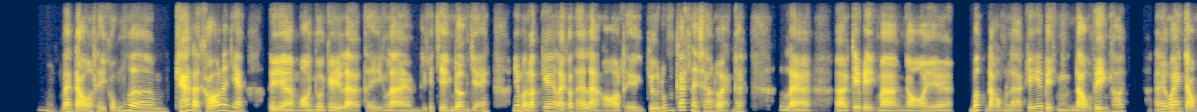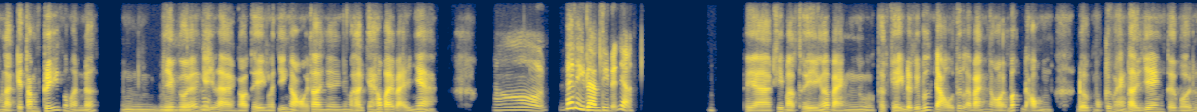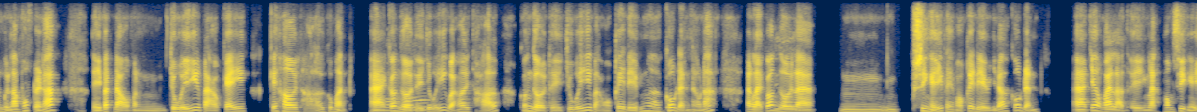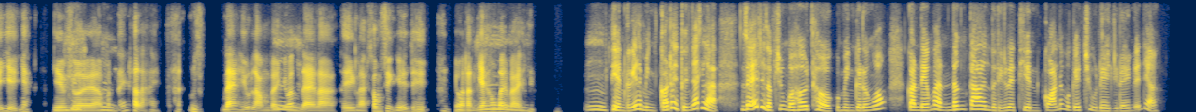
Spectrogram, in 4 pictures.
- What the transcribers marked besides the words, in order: other background noise; tapping; chuckle; laughing while speaking: "rất là hay"; laughing while speaking: "gì"; chuckle
- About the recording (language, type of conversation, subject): Vietnamese, podcast, Thiền giúp bạn quản lý căng thẳng như thế nào?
